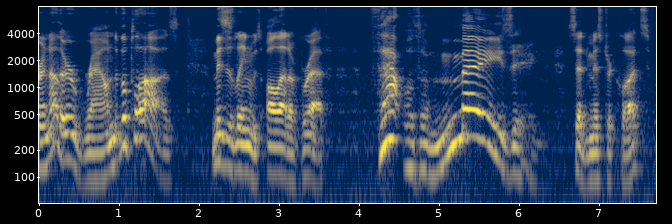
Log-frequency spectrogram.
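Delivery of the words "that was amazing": impressed principal. A narrator's reading. Principal praising, voiced.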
